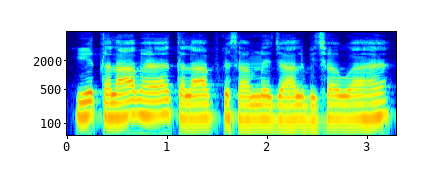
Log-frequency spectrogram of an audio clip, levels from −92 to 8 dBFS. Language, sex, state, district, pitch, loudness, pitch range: Hindi, male, Bihar, Madhepura, 125 Hz, -22 LUFS, 120-140 Hz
